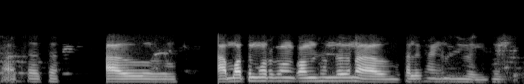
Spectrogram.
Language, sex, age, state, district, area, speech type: Odia, male, 45-60, Odisha, Gajapati, rural, conversation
